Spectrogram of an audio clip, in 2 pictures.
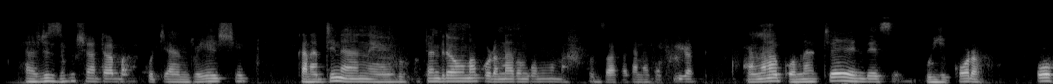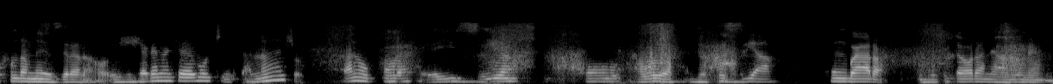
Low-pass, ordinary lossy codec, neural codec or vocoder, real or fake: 7.2 kHz; Opus, 16 kbps; codec, 16 kHz, 1 kbps, X-Codec, HuBERT features, trained on balanced general audio; fake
